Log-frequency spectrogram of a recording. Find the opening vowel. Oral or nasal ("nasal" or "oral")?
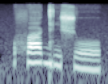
oral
